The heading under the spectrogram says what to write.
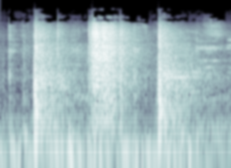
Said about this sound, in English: Don't mind the fireworks in the background.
